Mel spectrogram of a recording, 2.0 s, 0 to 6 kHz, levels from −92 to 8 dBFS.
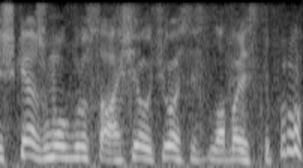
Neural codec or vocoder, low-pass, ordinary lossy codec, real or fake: codec, 44.1 kHz, 7.8 kbps, Pupu-Codec; 5.4 kHz; AAC, 32 kbps; fake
